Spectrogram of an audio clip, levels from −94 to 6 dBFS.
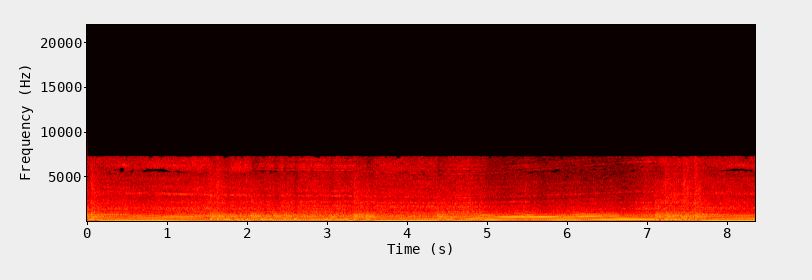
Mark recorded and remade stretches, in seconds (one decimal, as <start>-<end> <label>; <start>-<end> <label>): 0.0-2.1 remade; 2.1-3.6 recorded; 3.6-4.0 remade; 4.0-7.1 recorded; 7.1-8.4 remade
